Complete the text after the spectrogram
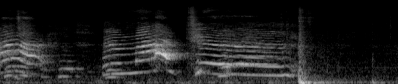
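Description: A young girl laughs loudly.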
